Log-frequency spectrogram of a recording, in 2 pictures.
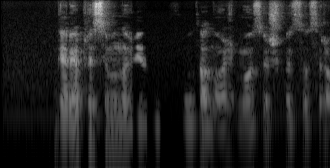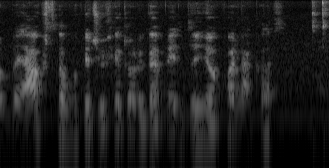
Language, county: Lithuanian, Marijampolė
